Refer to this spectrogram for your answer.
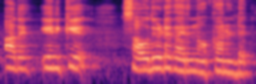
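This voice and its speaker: A woman's voice: medium pitch, a little mellow, pitched below the performer's own voice, natural voice. A woman doing a furious, hurt young husband. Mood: angry. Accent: Malabar Malayalam. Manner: harsh, scolding, rapid questions. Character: angry, hurt young husband, quick-tempered.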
